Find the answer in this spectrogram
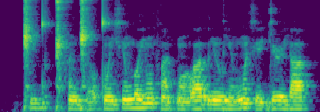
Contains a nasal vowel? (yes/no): yes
